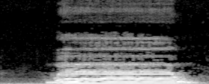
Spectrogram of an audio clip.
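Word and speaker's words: واو: এখন ওয়াও উচ্চারণের সময় আমরা অনেকেই একটা ভুল করে থাকি, সেটা হলো ওয়াও, ওয়াও এরকম করে থাকি। আসলে ওয়াও হরফটি খুবই পাতলা, এজন্য এই হরফটিকে ওয়াও পড়া যাবে না, এই হরফটিকে পড়তে হবে ওয়াও, ওয়াও।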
